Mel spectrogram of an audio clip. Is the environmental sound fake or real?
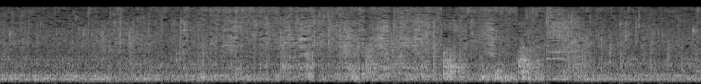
fake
